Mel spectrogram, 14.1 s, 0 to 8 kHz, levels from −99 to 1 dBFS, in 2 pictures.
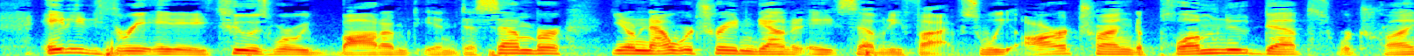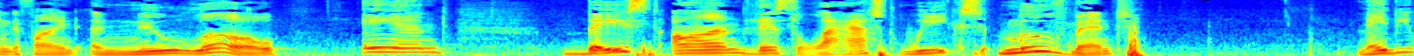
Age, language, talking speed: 40-59, English, 165 wpm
